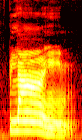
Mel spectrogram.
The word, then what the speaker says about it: climb: B is silent after M.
